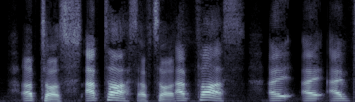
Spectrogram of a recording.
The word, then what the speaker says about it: Aptos: So, it's actually based on a small town. The name is Apttoas about an hour south of the Bay Area. And that's the way they pronounce it. So, I think that's uh that's what we go with.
